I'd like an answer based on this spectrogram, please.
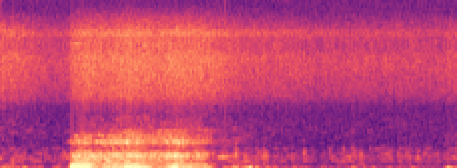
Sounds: Sigh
